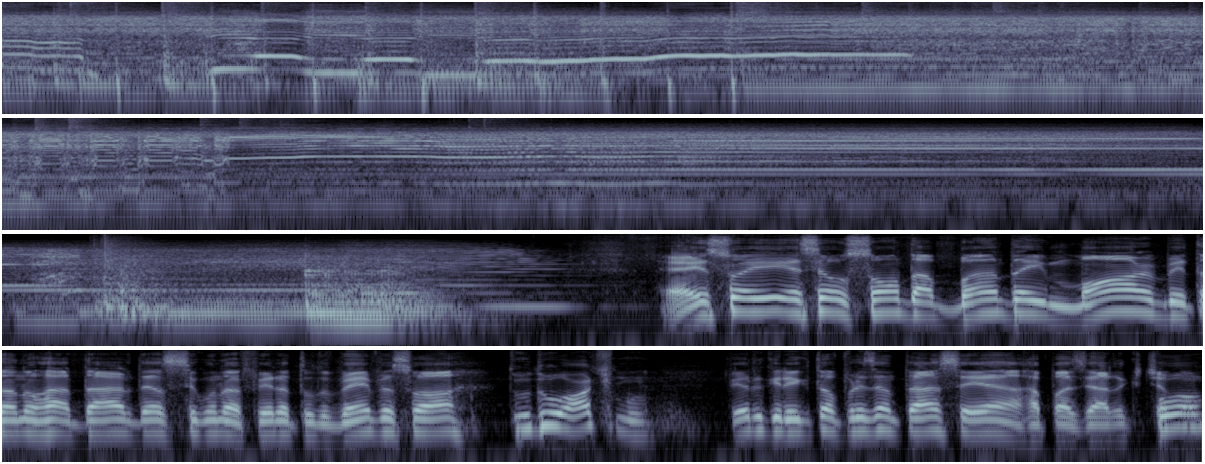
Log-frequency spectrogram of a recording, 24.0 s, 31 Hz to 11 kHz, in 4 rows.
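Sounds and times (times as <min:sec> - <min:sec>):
drums: 0:00.0 - 0:09.0
electric bass: 0:00.0 - 0:14.9
distorted electric guitars: 0:00.0 - 0:15.3.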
